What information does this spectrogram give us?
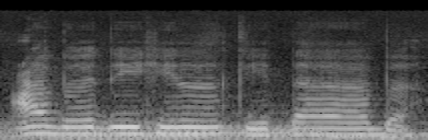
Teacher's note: ab harus melambung walaupun sedikit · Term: Qalqalah Sughra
